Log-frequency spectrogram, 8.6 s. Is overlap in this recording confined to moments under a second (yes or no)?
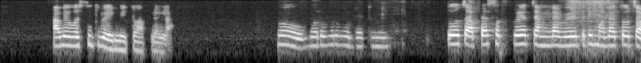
yes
